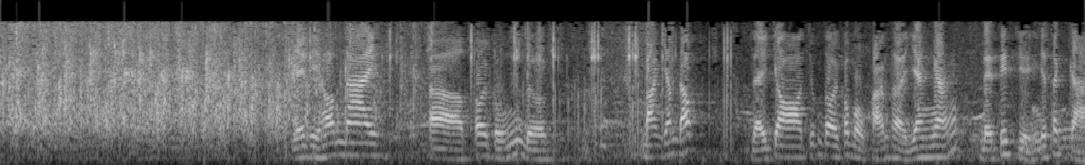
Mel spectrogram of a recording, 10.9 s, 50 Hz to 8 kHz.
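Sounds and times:
audience applause: 0.0s - 4.4s
speech: 3.0s - 5.6s, 6.4s - 10.8s.

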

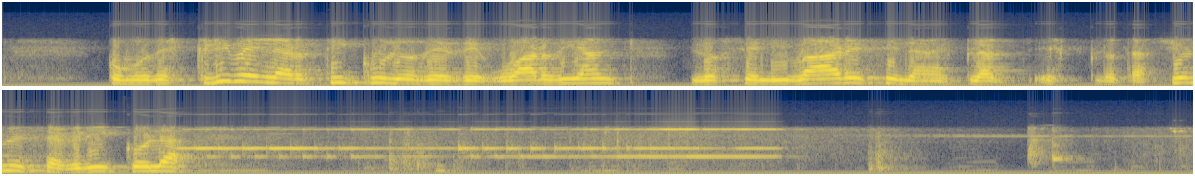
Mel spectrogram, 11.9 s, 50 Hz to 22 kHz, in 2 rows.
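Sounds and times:
low steady hum: 0.0s - 11.9s
speech: 0.5s - 7.0s
telephone ringing with electronic warbling tone: 6.8s - 10.0s.

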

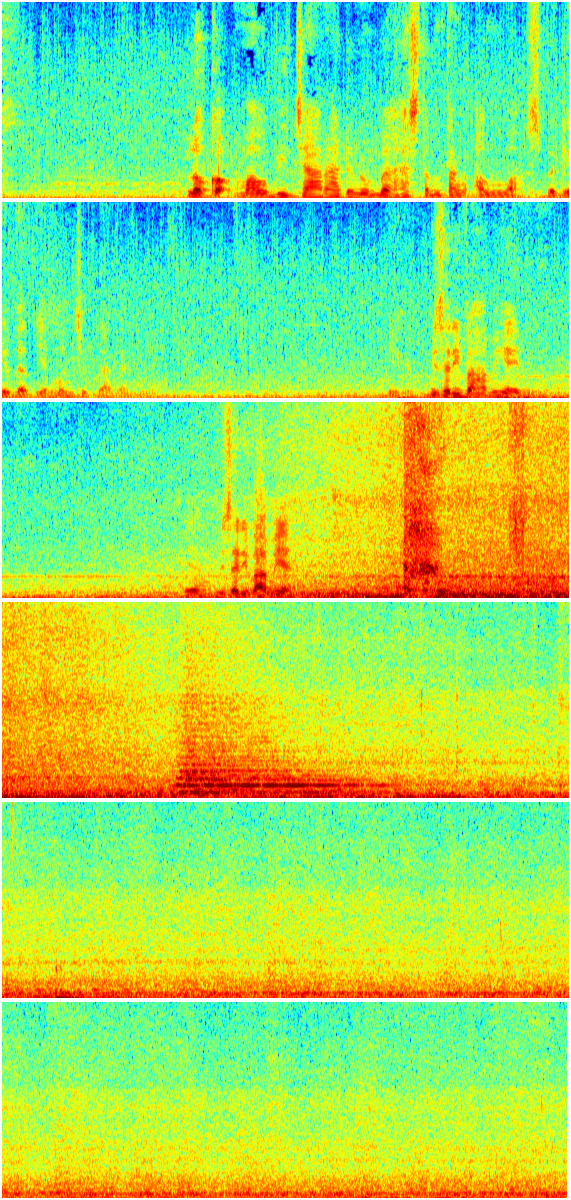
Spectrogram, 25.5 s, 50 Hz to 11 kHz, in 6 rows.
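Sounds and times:
speech: 1.4s - 5.5s, 7.1s - 8.5s, 9.8s - 12.5s
long freight train rolling past with rattling wagons: 8.0s - 25.4s.

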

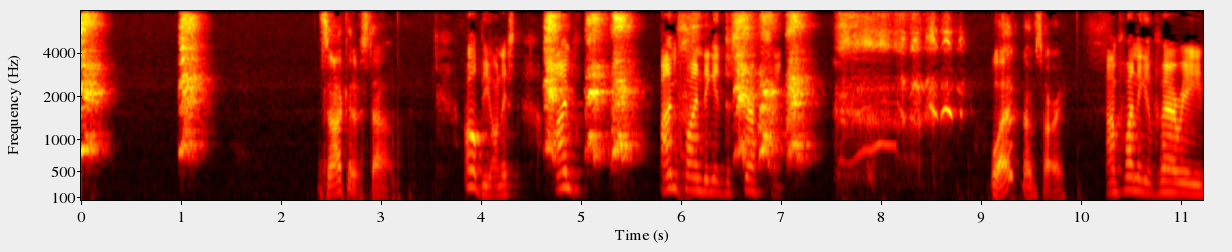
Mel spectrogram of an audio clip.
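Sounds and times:
dog barking: 0.0s - 0.4s, 1.0s - 1.4s, 4.6s - 5.8s, 6.5s - 7.5s
speech: 2.4s - 5.2s, 5.8s - 7.8s, 9.1s - 11.2s
laughter: 7.5s - 8.9s.

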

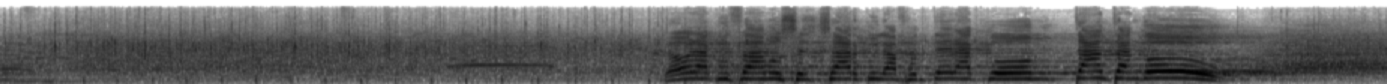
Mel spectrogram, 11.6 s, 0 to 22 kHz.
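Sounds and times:
audience applauding a band at a large anniversary pop concert: 0.0s - 7.8s, 10.6s - 11.5s
speech: 5.5s - 10.3s.

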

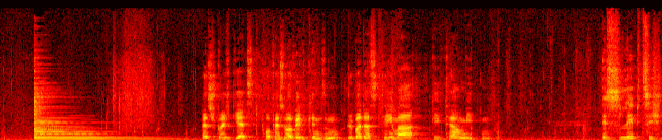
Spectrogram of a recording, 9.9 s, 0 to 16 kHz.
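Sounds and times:
radio time-signal gong stroke: 0.5s - 2.8s
speech: 3.0s - 7.6s, 9.0s - 9.9s.

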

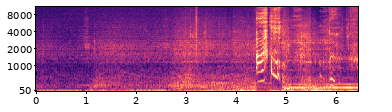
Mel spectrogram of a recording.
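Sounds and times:
car engine revving as the car drives off: 0.0s - 6.4s.

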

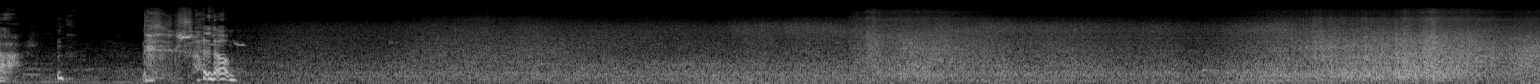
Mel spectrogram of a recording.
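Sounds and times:
speech: 0.0s - 0.7s, 2.0s - 2.5s
sea waves surging and washing: 0.0s - 15.3s.

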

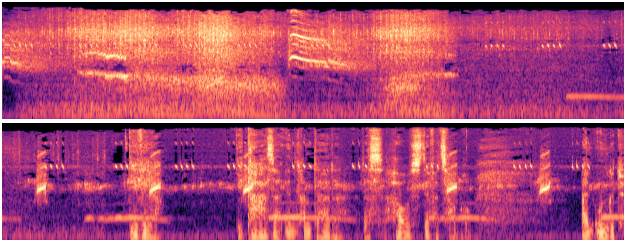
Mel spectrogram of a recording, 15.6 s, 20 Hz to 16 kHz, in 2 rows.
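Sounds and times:
car engine while driving: 0.0s - 12.4s
high squeals: 0.0s - 15.5s
speech: 9.4s - 9.8s, 10.7s - 14.0s, 15.0s - 15.5s.

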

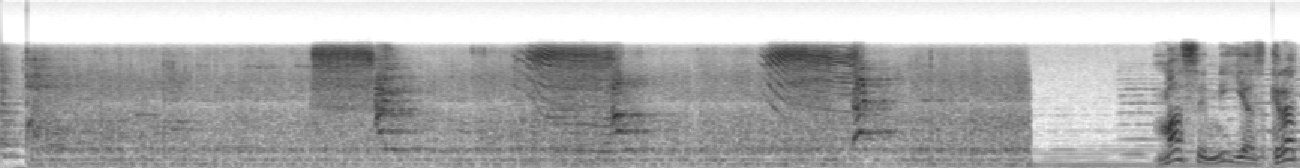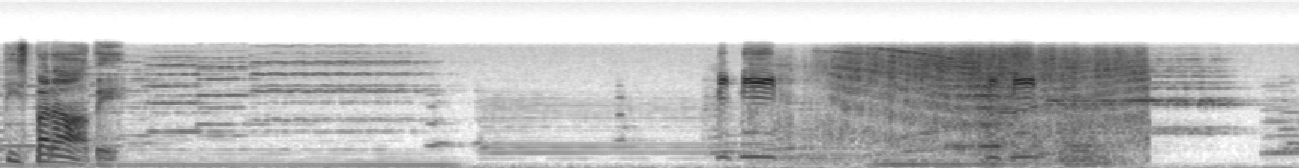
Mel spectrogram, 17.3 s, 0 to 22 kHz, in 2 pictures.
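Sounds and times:
angry cartoon bee swarm buzzing: 0.1s - 6.9s, 13.4s - 16.4s
speech: 7.8s - 9.6s.

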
